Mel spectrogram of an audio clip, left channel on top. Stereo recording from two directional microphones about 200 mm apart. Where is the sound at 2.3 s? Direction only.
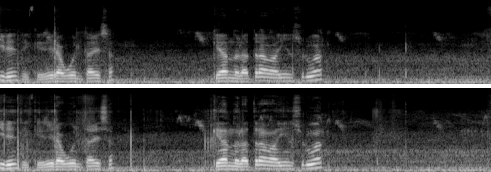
15° right (ahead or behind).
